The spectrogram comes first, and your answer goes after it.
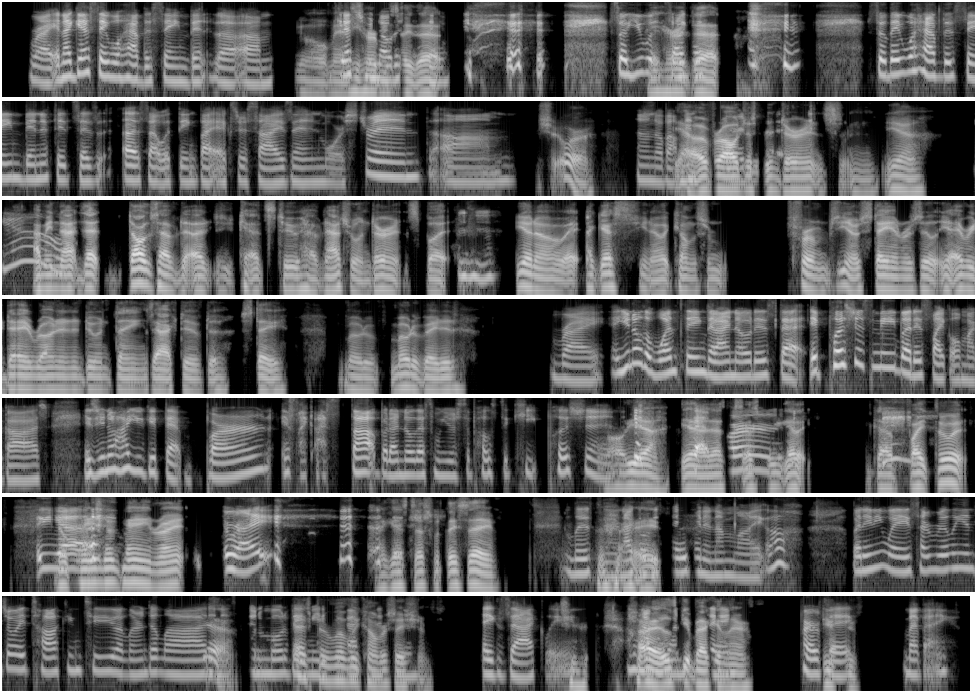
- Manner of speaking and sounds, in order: laugh; chuckle; other background noise; chuckle; chuckle; laughing while speaking: "Right"; tapping; chuckle
- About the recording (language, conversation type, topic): English, unstructured, What benefits have you experienced from regular exercise?
- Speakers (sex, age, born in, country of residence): female, 45-49, United States, United States; male, 35-39, United States, United States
